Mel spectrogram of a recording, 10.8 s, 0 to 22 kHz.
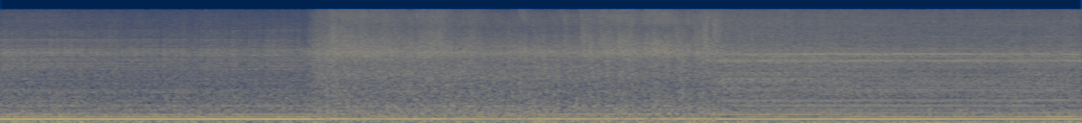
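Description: Yamaha 65 hp four-stroke outboard motor running at a steady speed, driving a jon boat through the water, with the rush and splash of water along the hull. The water rush grows louder from about three seconds in until about seven seconds.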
